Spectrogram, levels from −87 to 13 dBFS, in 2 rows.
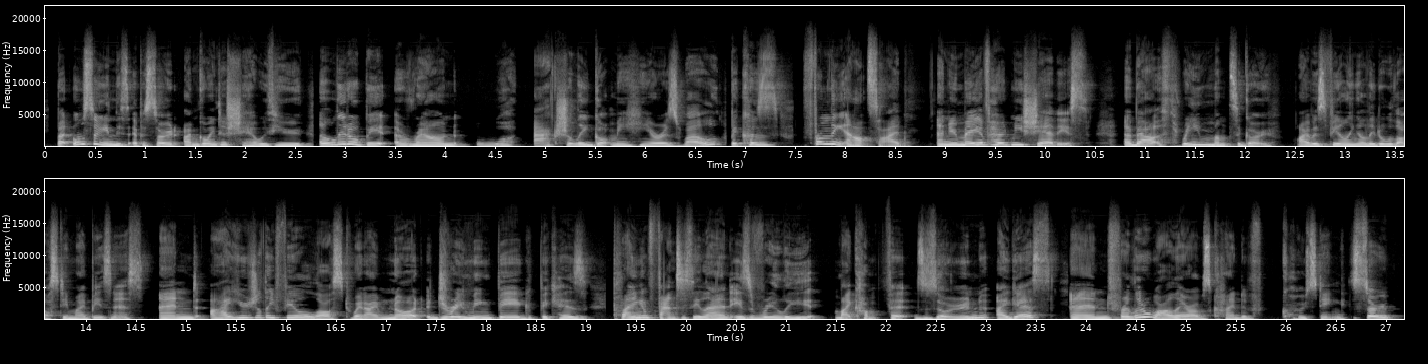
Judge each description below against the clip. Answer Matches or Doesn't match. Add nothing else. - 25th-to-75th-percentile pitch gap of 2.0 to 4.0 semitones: Doesn't match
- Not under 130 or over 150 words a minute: Doesn't match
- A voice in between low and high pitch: Doesn't match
